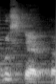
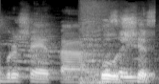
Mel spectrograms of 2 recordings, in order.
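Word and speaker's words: bruschetta: mga pronunciation ' ba brosketa po brusketa yes o hindi siya bruseta k o kasi bu naas Sera baera?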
